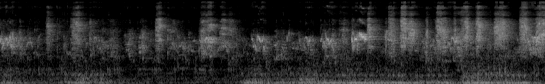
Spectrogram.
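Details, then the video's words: Pet budgerigars in their play area at home chatter with scratchy, squawking calls in irregular bursts, rising in density toward the end, over a low background rumble. "Sonidos de budgies para Budgies en casa"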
